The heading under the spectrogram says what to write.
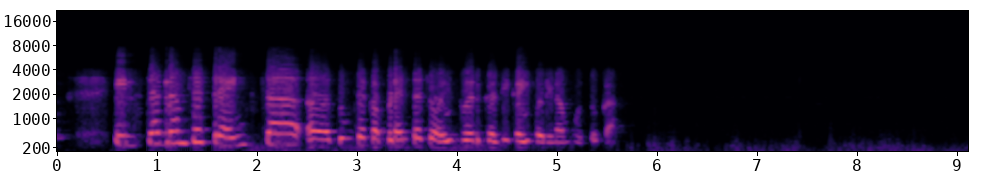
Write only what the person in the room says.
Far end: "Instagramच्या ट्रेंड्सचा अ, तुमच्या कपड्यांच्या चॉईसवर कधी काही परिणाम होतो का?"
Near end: none

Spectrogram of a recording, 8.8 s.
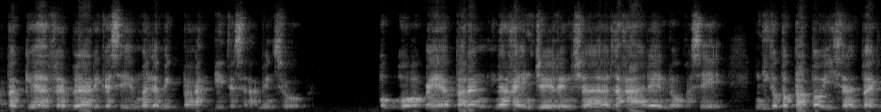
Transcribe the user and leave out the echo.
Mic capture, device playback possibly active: none

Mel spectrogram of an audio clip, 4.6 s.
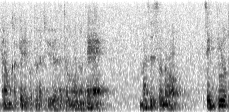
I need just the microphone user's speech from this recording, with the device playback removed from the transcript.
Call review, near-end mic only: none

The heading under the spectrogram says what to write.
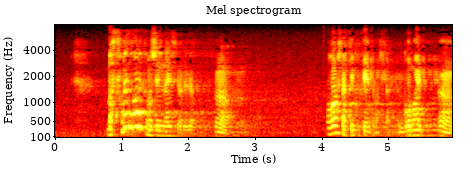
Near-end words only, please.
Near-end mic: none

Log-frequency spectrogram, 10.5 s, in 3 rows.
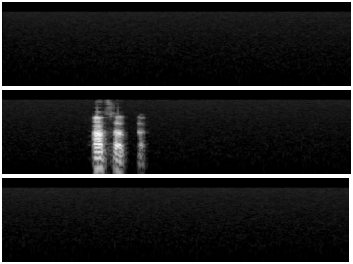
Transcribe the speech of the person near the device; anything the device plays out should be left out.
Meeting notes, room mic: আচ্ছা, আচ্ছা।

